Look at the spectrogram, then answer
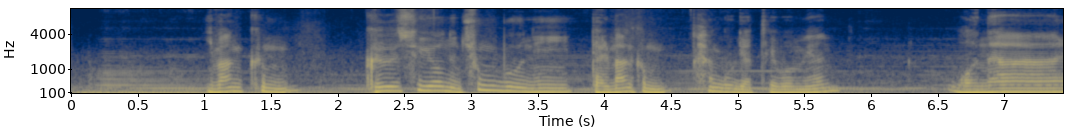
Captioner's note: speaking Korean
